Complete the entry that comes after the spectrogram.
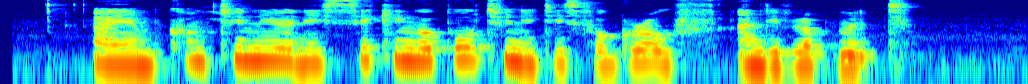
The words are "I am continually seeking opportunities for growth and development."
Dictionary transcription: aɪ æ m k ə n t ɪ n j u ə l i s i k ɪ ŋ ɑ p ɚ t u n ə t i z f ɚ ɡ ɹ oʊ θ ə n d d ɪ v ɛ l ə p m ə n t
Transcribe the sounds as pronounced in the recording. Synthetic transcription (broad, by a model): aɪ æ m k ə n t ɪ n j u ə l i s i k ɪ ŋ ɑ p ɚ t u n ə t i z f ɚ ɡ ɹ oʊ θ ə n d d ɪ v ɛ l ə p m ə n t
